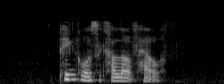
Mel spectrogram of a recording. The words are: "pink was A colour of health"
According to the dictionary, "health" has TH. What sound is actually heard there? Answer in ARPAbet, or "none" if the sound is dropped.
TH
